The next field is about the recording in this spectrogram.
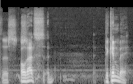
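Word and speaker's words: Dikembe: uh which I I don't remember how to pronounce this oh that's d kimbe d kimbe okay kimbe D kimbe um track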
